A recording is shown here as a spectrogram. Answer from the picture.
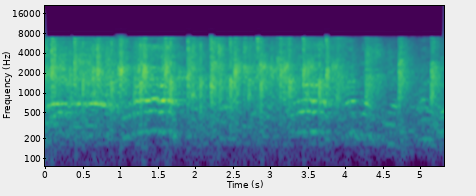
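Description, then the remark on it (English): A church audience claps hands in a dense, steady patter of sharp strikes while many voices call out together over it, saying "Goliath is my pathway to my next level," loud throughout the whole stretch. “I dare you to clap your hands and say, Goliath is my pathway to my next level.”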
